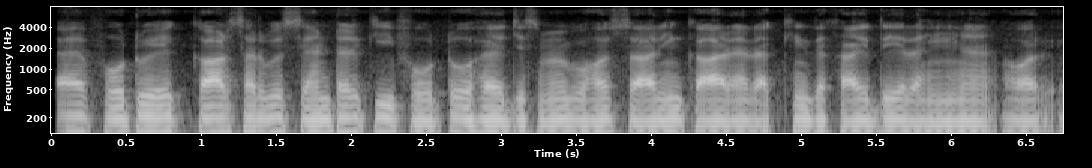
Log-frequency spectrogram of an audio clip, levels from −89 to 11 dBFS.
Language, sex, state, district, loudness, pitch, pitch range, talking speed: Hindi, male, Uttar Pradesh, Lalitpur, -16 LUFS, 90 Hz, 90-95 Hz, 170 wpm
